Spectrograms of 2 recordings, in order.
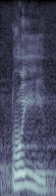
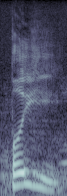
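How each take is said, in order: First: The vowel is rounded with pushed-out lips. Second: The vowel is spread with unrounded lips. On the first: The speaker calls it wrong. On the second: The speaker calls it right.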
